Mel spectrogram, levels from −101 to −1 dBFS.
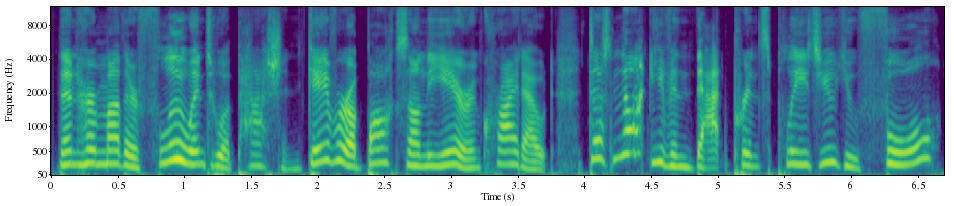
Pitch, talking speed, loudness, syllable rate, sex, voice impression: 250 Hz, 235 wpm, -18 LUFS, 5.3 syllables/s, female, feminine, adult-like, slightly tensed, powerful, slightly soft, clear, fluent, intellectual, slightly calm, reassuring, elegant, lively, sharp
